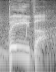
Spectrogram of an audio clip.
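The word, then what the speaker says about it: Belvoir: where Emma lives at a place called the Beaver which is spelled B E L V O I R just in case you were wondering.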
